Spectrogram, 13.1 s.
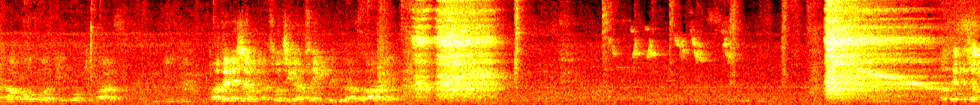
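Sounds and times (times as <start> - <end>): train rumbling: 0.0 - 13.0
loud rush of hissing air: 5.4 - 6.8, 10.9 - 12.9.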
